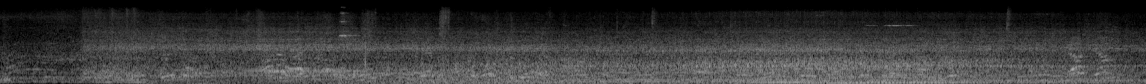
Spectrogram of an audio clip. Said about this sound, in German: Feierabend. Das Tor öffnet sich, die Busse warten. Die Fahrer flachsen. Arbeiterinnen und Arbeiter kommen aus den Hallen, vereinigen sich zu einem Strom.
